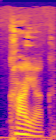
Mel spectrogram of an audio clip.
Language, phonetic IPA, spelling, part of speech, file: Polish, [ˈkajak], kajak, noun, Pl-kajak.ogg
